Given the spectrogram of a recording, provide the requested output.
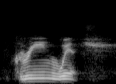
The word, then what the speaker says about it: Greenwich: called green witch um spelled the same as Greenwich Connecticut but it was pronounced green witch um and it was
